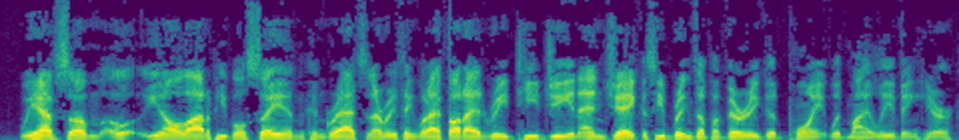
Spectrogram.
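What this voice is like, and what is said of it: Nasal twang. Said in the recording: “your nasal twang”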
